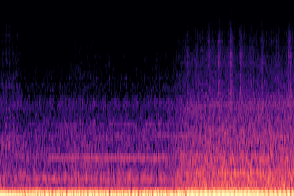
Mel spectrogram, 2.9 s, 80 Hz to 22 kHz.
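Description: A 1987 Buick Grand National being driven, its engine giving a steady, loud low rumble from close inside the car with no talking.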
